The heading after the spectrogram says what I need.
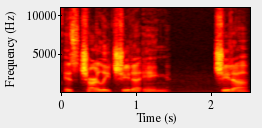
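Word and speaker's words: Chitat: Cheetah pronounced Cheetah and Ing pronounced Ing."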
